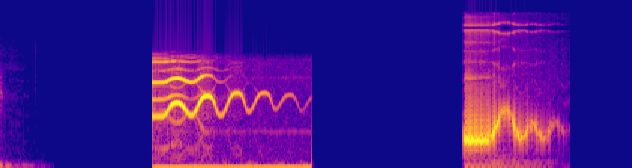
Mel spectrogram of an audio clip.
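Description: Two cartoon-style sound effects from a subscribe-and-bell outro animation. About a second in there is a warbling tone whose pitch wobbles up and down for about a second. About three seconds in a shorter, brighter warbling tone follows.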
